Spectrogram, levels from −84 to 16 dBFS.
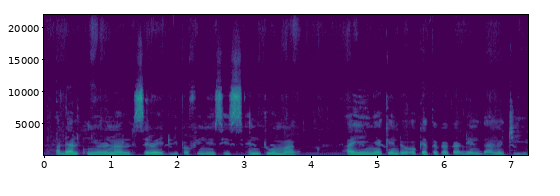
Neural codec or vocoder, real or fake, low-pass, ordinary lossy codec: none; real; none; none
